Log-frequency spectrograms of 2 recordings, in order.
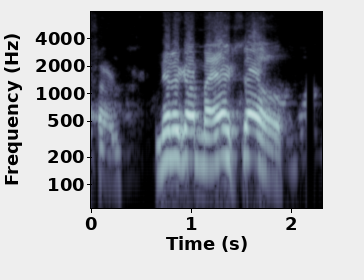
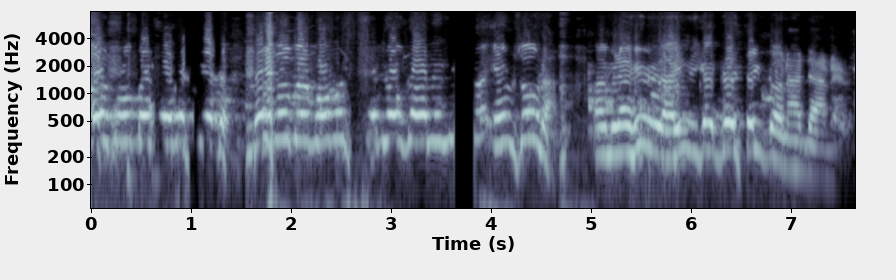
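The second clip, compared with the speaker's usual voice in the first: much higher, fake-chummy officer voice; imitating Hardison; 8 semitones higher than usual. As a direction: pump him up like a smarmy officer asking about Arizona. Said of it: "That's how he talks to you".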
